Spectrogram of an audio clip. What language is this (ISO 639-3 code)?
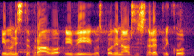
srp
